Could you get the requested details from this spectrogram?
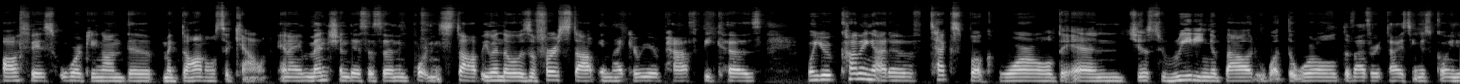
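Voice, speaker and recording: A woman from Puerto Rico, a marketing executive guest, telling stories in a chatty, relaxed interview. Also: lowish voice, dry recording. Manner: chatty, storytelling, frequent fillers. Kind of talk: casual interview.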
